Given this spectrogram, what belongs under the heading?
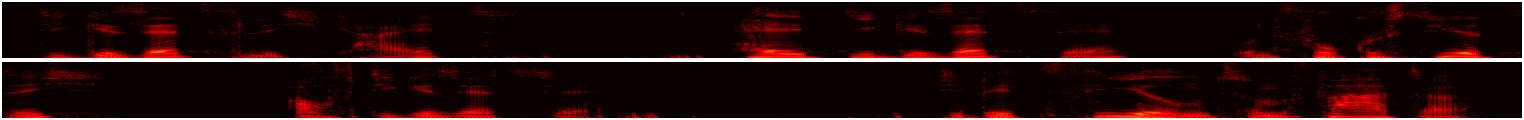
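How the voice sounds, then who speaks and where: A man preaching a church sermon, swinging between loud appeals and quiet, slowed lines. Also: lowish voice, slightly rough, long reverb tail.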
